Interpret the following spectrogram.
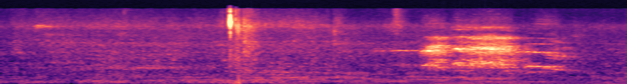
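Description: Squeaky rubber dog toy squawking for about a second as a puppy chews it, about four seconds in, with a sharp click about two seconds in.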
